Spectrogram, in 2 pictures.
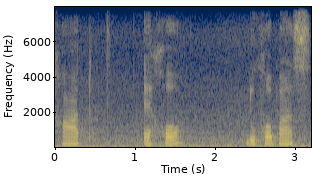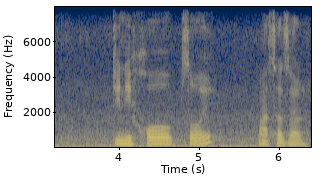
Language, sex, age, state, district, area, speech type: Assamese, female, 30-45, Assam, Kamrup Metropolitan, urban, spontaneous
